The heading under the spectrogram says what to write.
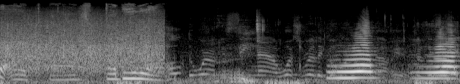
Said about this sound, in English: Get some more air horns, buddy. Clap, air horns, I want all that shit.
